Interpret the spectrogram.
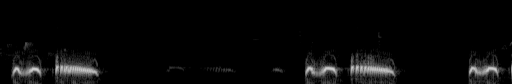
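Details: Spotted dove lure call used to draw in wild doves: paired mellow cooing phrases, a short wavering coo followed by a longer steady one, repeated after pauses of about two seconds, with no other sounds.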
